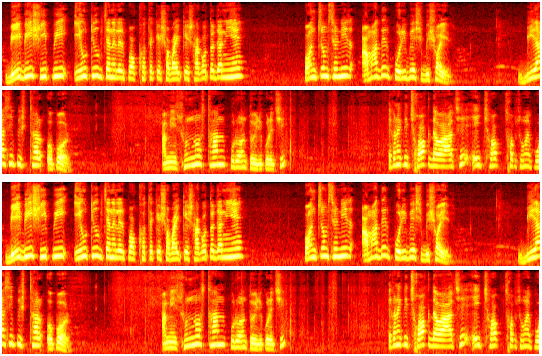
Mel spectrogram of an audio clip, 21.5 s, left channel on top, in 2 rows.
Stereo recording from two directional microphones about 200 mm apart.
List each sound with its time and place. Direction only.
0.1 s speech: 20° right (ahead or behind)
6.0 s speech: 15° right (ahead or behind)
10.4 s speech: 25° right (ahead or behind)
13.9 s speech: 20° right (ahead or behind)
18.4 s speech: 20° right (ahead or behind)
